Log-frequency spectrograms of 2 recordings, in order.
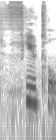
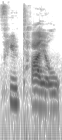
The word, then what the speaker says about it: futile: It bothers me to hear it said futile, not futile, because futile is how it's kind of meant to be pronounced.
